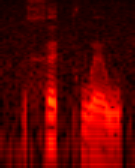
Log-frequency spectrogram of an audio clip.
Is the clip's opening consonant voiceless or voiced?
voiceless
